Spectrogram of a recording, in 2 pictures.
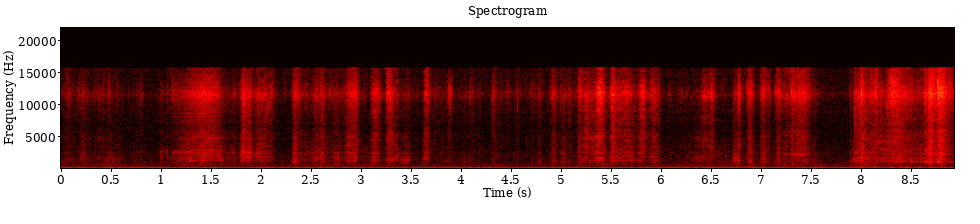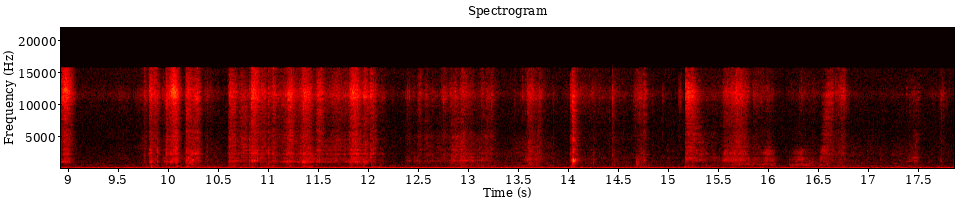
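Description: Irregular scratchy rubbing and rustling, many short strokes in quick succession, as hands press and shape a sawtail surgeonfish's skin stuffed with filler on a styrofoam board.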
